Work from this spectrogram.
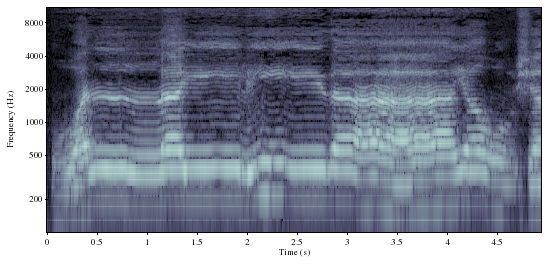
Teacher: شین کے اوپر کھڑا زبر ہے، کھڑا زبر کا مطلب ہوتا ہے کہ 1 سیکنڈ لمبا کر کے پڑھا جائے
